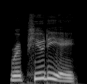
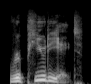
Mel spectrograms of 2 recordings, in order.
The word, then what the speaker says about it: repudiate: Uh, how do you pronounce it though? How to pronounce? Repudiate. Repudiate. Sorry. Repudiate.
